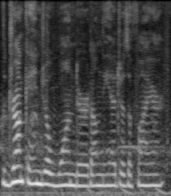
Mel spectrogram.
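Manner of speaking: plain reading voice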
